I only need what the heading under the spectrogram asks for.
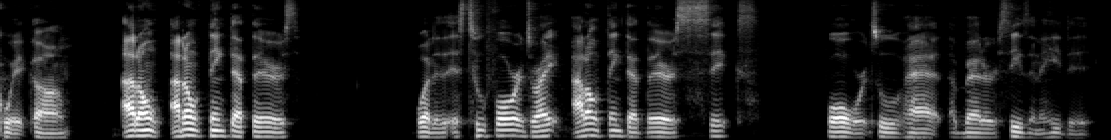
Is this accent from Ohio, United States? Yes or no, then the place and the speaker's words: no; Los Angeles, California, United States; my hometown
